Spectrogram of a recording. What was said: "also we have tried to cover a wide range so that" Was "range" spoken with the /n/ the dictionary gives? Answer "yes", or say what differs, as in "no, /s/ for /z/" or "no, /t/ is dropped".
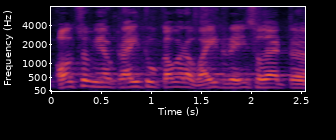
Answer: no, /n/ is dropped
